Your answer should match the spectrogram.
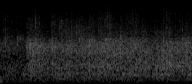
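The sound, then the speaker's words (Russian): Steady audience applause at a church service, a dense wash of many hands clapping that swells in after a brief quieter start and holds at a fairly loud, even level throughout, with no voices over it. “Дайте им еще раз хорошие аплодисменты.”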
